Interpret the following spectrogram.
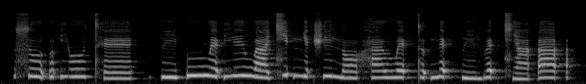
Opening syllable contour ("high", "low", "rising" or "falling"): falling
